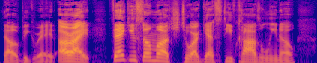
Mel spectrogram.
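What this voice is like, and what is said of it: Slightly raspy, tired voice. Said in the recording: “my little bit of raspy voice, as it's tiring doing all these auction lives”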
